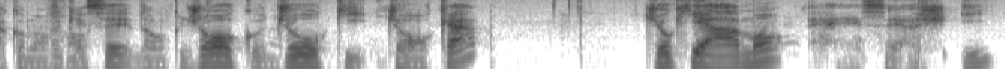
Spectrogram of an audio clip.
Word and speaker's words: giochi: Et pour prononcer giochi, il faut mettre un H. – Oui. – C'est H-I.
